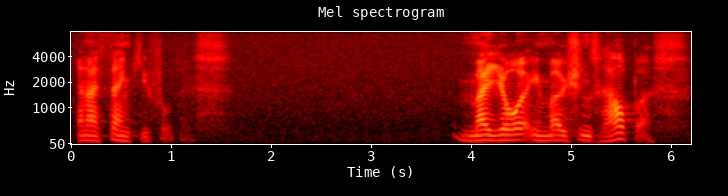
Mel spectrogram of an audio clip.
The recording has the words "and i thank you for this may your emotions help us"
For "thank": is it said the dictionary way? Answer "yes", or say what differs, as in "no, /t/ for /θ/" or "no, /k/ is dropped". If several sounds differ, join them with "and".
yes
